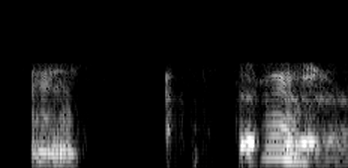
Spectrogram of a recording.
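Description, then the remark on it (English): A loud, honking nose blow: a tonal burst, a pause with a couple of faint snorts, then a longer wavering, moan-like honk that trails off. “I'm blowing my nose.”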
